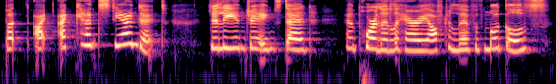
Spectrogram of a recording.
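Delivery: high, loud sobbing wail. Acted. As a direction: cry it out, can barely bear it. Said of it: "sobbed Hagrid".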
